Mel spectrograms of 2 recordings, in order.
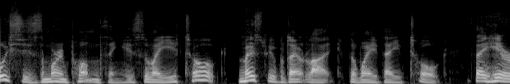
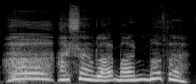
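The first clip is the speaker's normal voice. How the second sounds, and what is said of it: Wheezy, asthmatic-sounding imitated voice. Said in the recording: “your impression made it sound the mother was highly asthmatic”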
